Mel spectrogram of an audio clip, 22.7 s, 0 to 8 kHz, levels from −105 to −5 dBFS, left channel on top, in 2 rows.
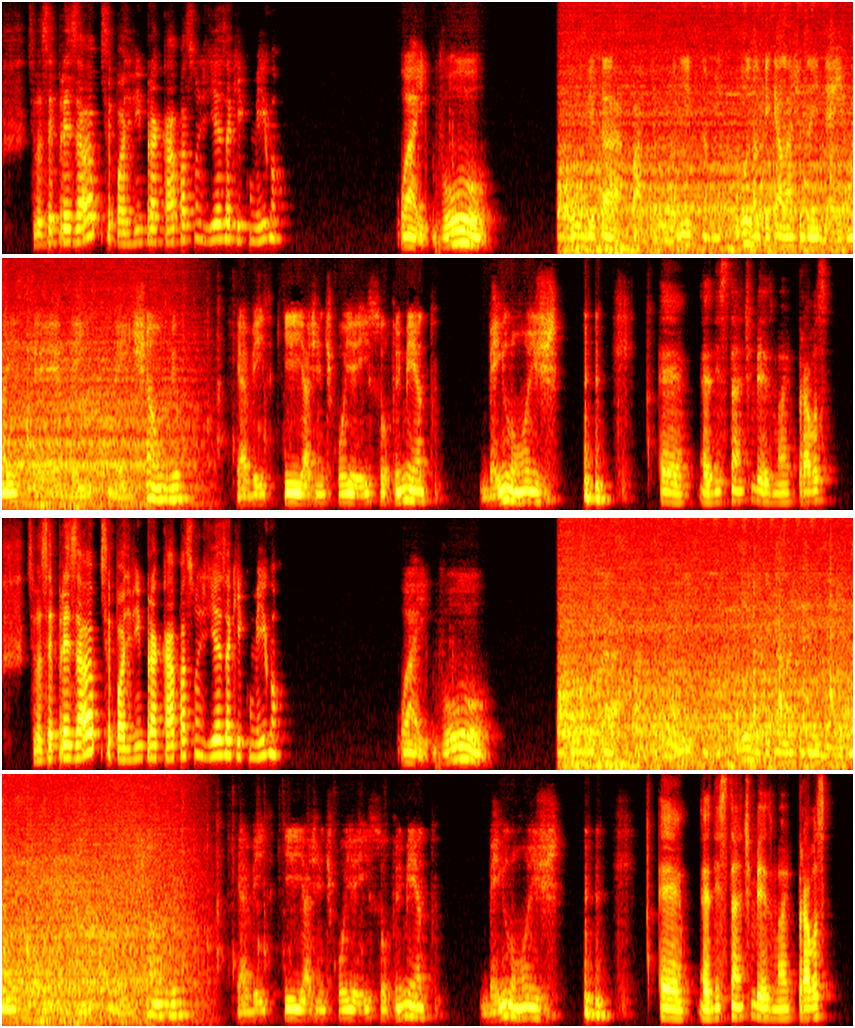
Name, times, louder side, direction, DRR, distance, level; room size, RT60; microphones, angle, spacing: voice 1, 0.0-3.7 20.1-22.3, right 6 dB, 85° right, 0.4 m, -27 dB
voice 2, 5.3-6.5 7.5-13.8 14.5-17.0 17.7-18.7 19.1-19.7, left 3 dB, 60° left, 0.6 m, -28 dB
Train, 7.4-14.1, right 2 dB, 35° right, 0.5 m, -31 dB
sound 1, 10.0-15.5 15.8-15.9 16.1-16.2 16.4-16.5, right 4 dB, 60° right, 1.2 m, -40 dB
6.4 x 2.5 x 2.5 m
head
